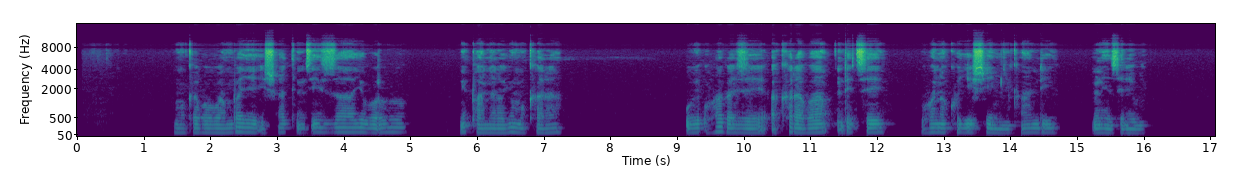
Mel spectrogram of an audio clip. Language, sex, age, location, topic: Kinyarwanda, male, 25-35, Huye, health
